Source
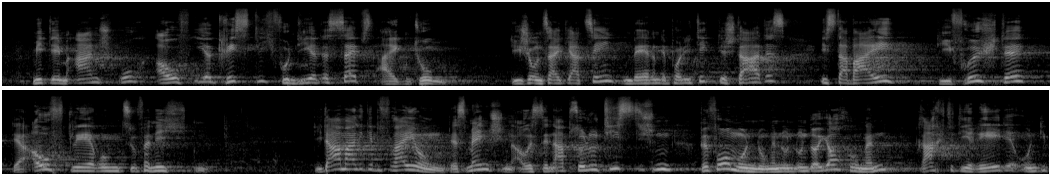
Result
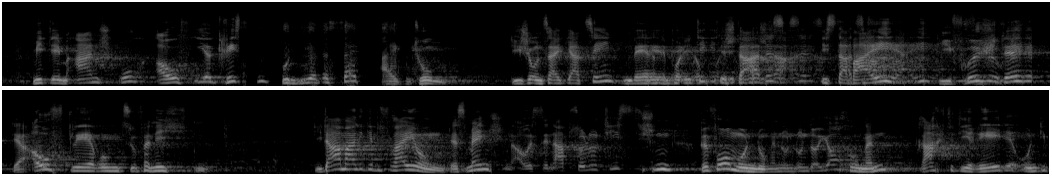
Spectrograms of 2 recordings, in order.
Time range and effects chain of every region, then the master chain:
2.37–4.1 median filter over 25 samples + expander -41 dBFS + resonant high shelf 4900 Hz +9 dB, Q 3
6.07–10.3 regenerating reverse delay 0.197 s, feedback 42%, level -6 dB + companded quantiser 6-bit + mismatched tape noise reduction decoder only
15.37–16.89 block floating point 5-bit + HPF 610 Hz + high shelf 2800 Hz -10 dB
18.11–18.86 LPF 5600 Hz + bell 250 Hz -11 dB 1.8 oct + compressor 4:1, threshold -34 dBFS
whole clip: LPF 7400 Hz 12 dB/oct; dynamic EQ 5500 Hz, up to -5 dB, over -48 dBFS, Q 1.2; gain -4.5 dB

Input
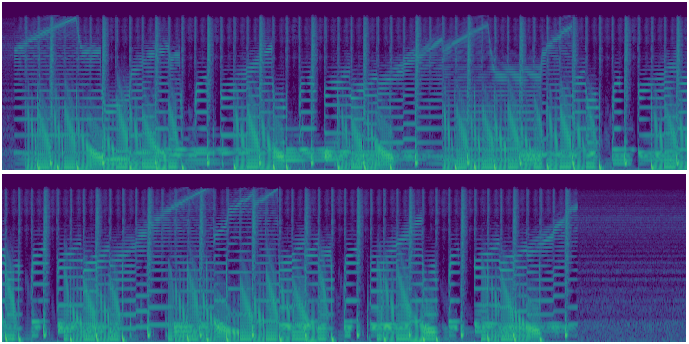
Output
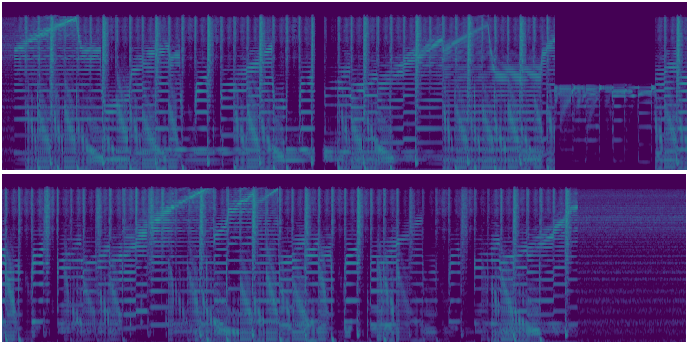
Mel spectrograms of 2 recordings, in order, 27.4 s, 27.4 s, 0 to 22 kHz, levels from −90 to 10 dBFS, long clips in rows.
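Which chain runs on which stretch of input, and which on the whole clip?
6.21–6.73 gate -31 dBFS, range -43 dB + bell 380 Hz +11.5 dB 1.7 oct + compressor, threshold -27 dBFS
11.05–13.07 compressor, threshold -40 dBFS + inverted band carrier 2700 Hz + brick-wall FIR high-pass 200 Hz
14.36–17.56 gate with hold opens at -34 dBFS, closes at -40 dBFS + tone controls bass -11 dB, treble +3 dB + negative-ratio compressor -35 dBFS
21.64–23.49 low shelf 360 Hz -5 dB + compressor 10:1, threshold -36 dBFS
whole clip: pre-emphasis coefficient 0.97; comb 4.1 ms, depth 63%

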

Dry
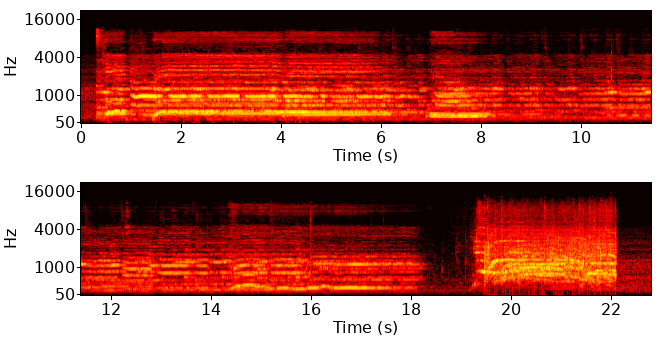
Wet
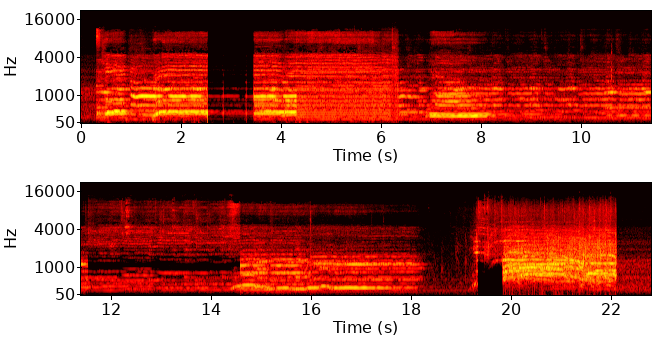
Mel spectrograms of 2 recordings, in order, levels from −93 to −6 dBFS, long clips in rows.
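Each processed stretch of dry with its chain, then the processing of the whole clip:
2.53–3.46 tilt -4 dB/oct + flipped gate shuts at -23 dBFS, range -35 dB
4.3–6.34 spectral limiter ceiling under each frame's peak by 26 dB + compressor 5:1, threshold -39 dBFS
11.54–14.59 Butterworth band-stop 1100 Hz, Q 0.61 + tilt +4 dB/oct
19.34–19.84 elliptic high-pass 1500 Hz, stop band 50 dB + differentiator
whole clip: dry

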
